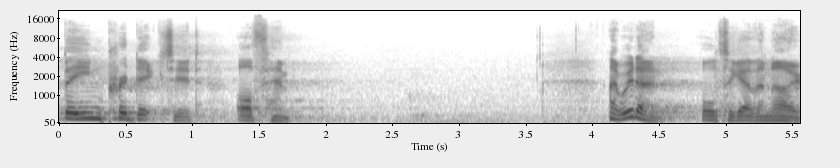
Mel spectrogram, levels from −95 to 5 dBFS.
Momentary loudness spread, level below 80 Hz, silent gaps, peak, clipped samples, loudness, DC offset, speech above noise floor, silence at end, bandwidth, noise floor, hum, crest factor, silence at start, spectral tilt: 13 LU; -72 dBFS; none; -16 dBFS; under 0.1%; -34 LUFS; under 0.1%; 33 dB; 0 s; 18 kHz; -65 dBFS; none; 20 dB; 0 s; -4.5 dB/octave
